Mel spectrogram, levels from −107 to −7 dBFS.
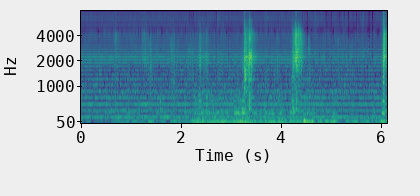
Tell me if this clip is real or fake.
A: fake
